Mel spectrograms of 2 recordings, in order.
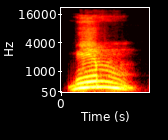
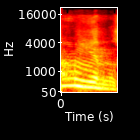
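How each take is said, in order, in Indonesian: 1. Kata itu berakhir dengan bunyi m. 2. Kata itu berakhir dengan bunyi n. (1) "Mim, jangan dibaca min" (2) "jangan dibaca min"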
